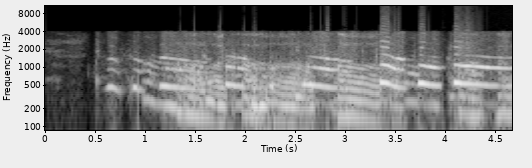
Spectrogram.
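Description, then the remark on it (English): A person imitates crow caws in a voicemail message, with a run of loud, strained, nasal calls that slide downward in pitch, repeated almost without pause for several seconds. “Our favorite nature sound is crows.”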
